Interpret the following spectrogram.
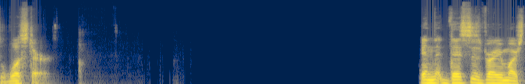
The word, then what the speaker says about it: Worcester: There's a town in Mass called Worcester, but it's spelled with like WC. It looks like it's just say like Warchester, but it's it's Worcester.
